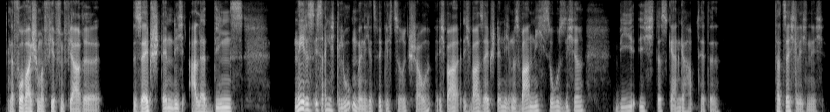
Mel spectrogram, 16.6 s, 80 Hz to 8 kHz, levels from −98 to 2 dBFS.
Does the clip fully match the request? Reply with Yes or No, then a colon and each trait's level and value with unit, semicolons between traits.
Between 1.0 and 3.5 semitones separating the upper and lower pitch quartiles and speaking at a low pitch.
No: average, 4.8 semitones; low, 100 Hz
